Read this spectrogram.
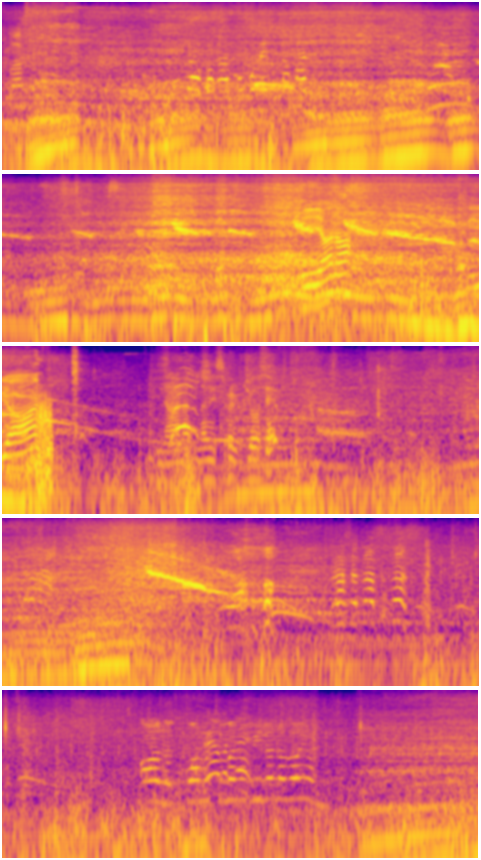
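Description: An engine roars and revs loudly.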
